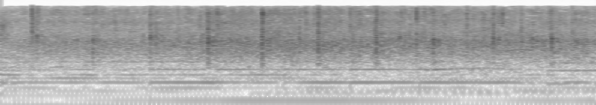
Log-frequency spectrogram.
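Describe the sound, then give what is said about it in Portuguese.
Sustained, dense applause from an audience applauding the Lord at a worship service, a steady wash of clapping lasting several seconds over a low, constant hum, with no voices rising above it. “Você pode aplaudir ao Senhor bem forte?”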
